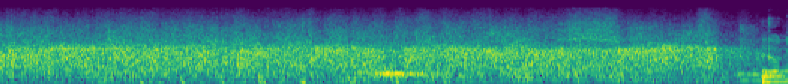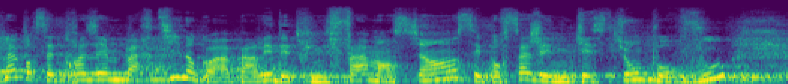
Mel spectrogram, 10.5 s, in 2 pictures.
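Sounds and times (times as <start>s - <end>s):
audience applause: 0.0s - 5.1s
speech: 5.1s - 10.4s.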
